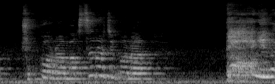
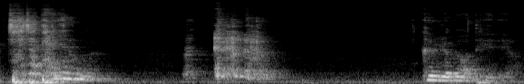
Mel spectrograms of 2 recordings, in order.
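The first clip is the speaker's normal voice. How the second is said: full-force preaching; 8 dB louder than usual. Acted. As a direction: preach it to the congregation with conviction. Preacher exhorts congregation.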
